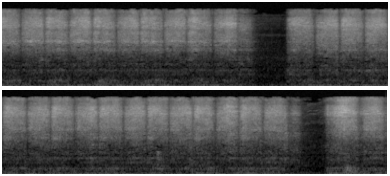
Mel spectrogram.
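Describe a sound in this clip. A knife blade scrapes back and forth in quick rhythmic strokes on a wet sharpening stone.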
